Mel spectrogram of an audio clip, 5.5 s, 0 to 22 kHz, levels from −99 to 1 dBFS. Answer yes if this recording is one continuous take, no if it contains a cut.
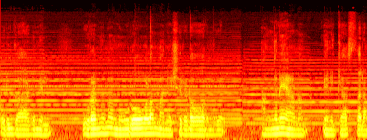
yes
